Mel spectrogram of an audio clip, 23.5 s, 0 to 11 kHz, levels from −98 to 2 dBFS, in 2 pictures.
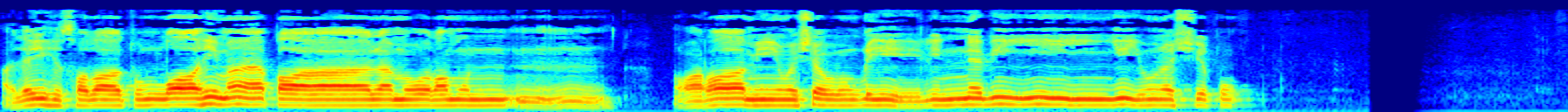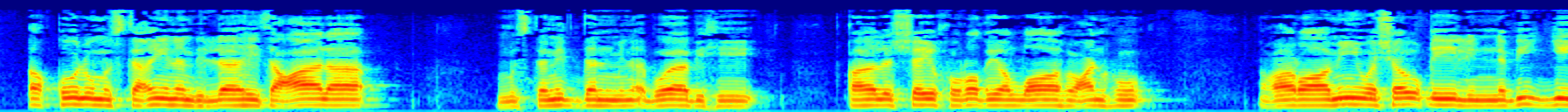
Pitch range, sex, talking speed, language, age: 125-145 Hz, male, 65 wpm, Arabic, 40-59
